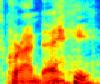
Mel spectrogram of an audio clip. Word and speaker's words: Grande: Ariana Grande. Oh, Okay. you got it. Hey, Ariana Grande. Yeah. I'm kind of almost happy I don't know her name. It's grande.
